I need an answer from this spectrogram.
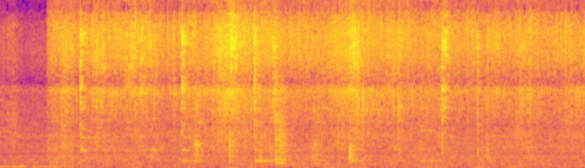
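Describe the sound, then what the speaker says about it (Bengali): Fish fat fried with potatoes and onion in a pan makes a continuous close sizzle, broken by frequent scraping and tapping of a spatula stirring against the metal. "মাছের তেল আলু দিয়ে ভাজছি"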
